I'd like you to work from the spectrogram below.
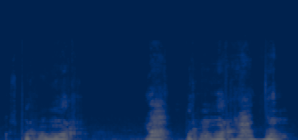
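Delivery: high put-on Mexican Spanish voice; mock Mexican accent. Mexican accent while joking on a trading stream. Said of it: "trying to get my Mexican accent up there".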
